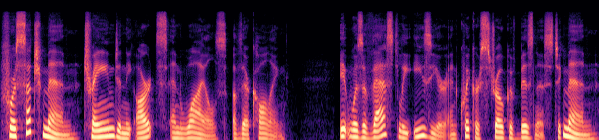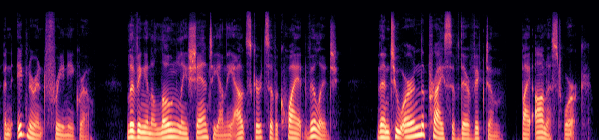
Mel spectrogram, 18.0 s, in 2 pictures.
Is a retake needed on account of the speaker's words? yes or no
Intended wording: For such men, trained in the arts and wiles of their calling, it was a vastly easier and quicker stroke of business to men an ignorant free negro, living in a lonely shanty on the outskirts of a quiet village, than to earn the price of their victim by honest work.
no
